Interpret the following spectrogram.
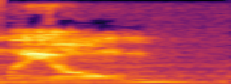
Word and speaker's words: Lyon: How many letters are in Lyon? Lyon. 4. What's the second number in How many Kaylee's syllables?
